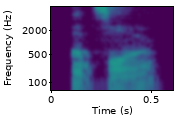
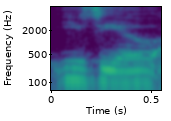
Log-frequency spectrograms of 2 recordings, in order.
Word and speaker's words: Ezio: Etsio. Um, and a lot of the vets, they didn't know how to say his name. Eio, IO, whatever.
